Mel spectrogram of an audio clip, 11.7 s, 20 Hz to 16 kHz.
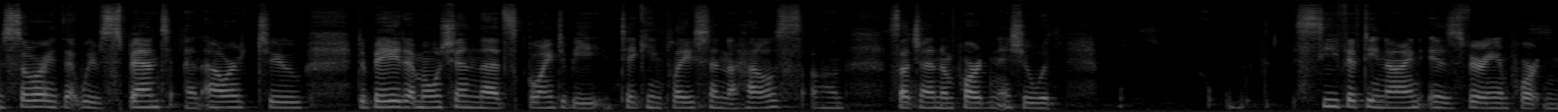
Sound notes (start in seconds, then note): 3.7 speaking French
